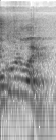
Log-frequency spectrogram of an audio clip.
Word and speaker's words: Coeur d'Alene: It's Coeur d'Alene.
